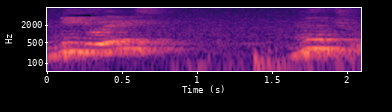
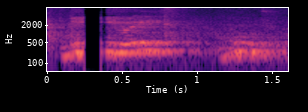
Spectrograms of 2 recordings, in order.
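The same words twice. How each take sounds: First: "lloréis" y "mucho" fuertes y agudos, subiendo; recalcado. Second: Said in the usual way. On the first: Shown as a demonstration. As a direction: sube y golpea "mucho". (énfasis creciente en "mucho") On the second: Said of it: "También aquí".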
